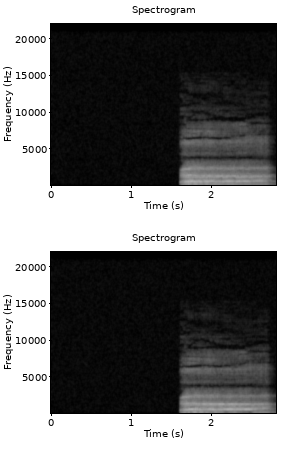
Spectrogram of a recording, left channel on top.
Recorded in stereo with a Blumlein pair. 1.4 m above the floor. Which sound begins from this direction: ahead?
A shout, at 1.6 s.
